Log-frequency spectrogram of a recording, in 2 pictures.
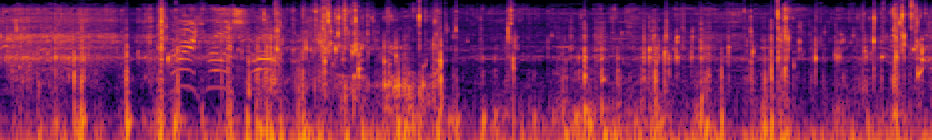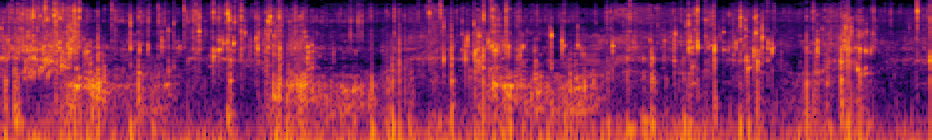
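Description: Sea water sloshing, gurgling and splashing around a waterproof action camera held at the surface and dipping underwater, with many small crackles and a low rumble.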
